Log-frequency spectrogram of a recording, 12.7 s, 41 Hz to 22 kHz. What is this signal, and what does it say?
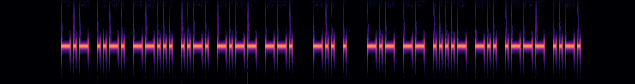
Morse code, heard as a keyed tone, about 20 wpm, 700 Hz. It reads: KF7FYG DE KM4DJF
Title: USA Callsign DE Callsign 20wpm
